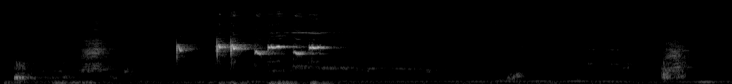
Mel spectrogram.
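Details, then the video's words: Green leafbird singing with a trucukan-style fill: after soft scattered notes, a loud burst of rapid, chattering whistled phrases lasts about a second and a half, then fades to faint chips and a final short note. "Trucuk isian cucak ijo"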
